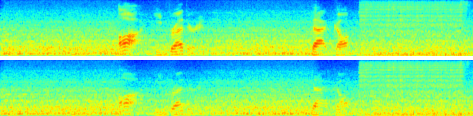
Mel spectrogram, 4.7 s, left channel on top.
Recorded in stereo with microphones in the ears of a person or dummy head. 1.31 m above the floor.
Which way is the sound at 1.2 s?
70° left (ahead or behind).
